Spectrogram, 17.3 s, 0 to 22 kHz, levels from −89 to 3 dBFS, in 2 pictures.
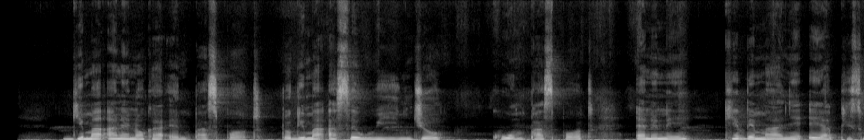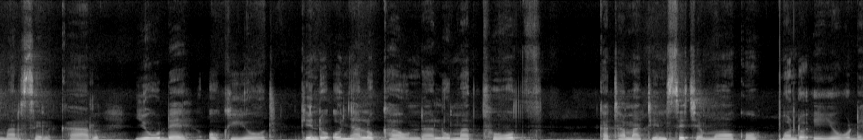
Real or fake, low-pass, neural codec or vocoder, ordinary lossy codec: real; none; none; none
